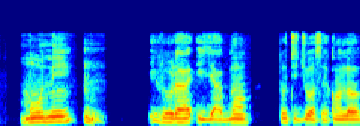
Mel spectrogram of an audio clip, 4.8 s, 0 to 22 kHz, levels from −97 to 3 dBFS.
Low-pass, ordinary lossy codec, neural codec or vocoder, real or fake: 7.2 kHz; none; codec, 16 kHz, 8 kbps, FreqCodec, larger model; fake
